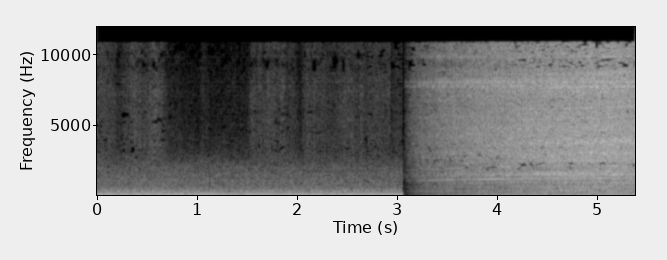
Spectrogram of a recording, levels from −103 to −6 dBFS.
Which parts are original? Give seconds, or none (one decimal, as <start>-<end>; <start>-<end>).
2.7-3.3; 4.1-5.4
